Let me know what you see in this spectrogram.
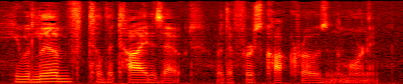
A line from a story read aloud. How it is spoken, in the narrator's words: said Katy solemnly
